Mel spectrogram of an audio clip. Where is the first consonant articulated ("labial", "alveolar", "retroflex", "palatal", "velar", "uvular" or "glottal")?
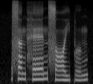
alveolar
